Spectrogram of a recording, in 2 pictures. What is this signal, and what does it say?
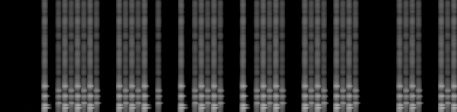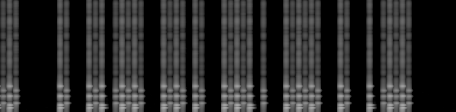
Morse code (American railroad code), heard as a telegraph sounder, machine-sent. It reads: BUDDY IS EXCUSED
